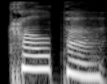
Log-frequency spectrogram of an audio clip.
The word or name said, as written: culpa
